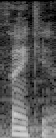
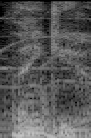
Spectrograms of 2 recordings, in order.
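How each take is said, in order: First: It is said in a plain, casual tone. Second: It is said in a seductive, suggestive tone. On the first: The thanks is simple workplace politeness. "or did he just say" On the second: The thanks carries a romantic or sexual interest. "Did he say it in the sexual way?"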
